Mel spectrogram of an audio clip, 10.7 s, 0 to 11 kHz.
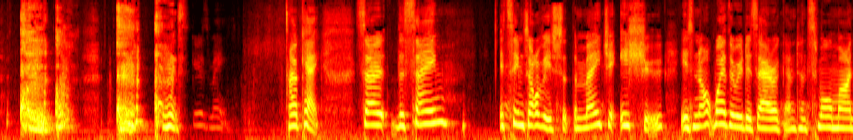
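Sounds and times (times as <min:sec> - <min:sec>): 
throat clearing: 0:00.2 - 0:02.3
person coughing: 0:00.2 - 0:02.4
speech: 0:02.0 - 0:02.9, 0:03.6 - 0:10.6.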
